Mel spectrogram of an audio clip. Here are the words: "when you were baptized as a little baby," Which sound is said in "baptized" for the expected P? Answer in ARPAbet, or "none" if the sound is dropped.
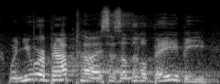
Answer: P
